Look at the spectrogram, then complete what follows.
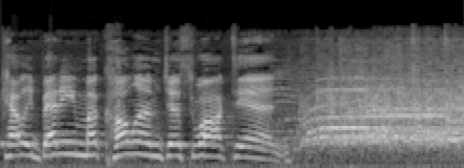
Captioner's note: applause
